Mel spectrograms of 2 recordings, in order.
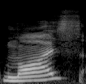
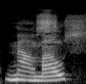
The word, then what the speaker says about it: Maus: There's a great example is this book Maws, I think it's pronounced, M-A-U-S. – Yeah, the comic, well, comic book, the illustrated Mouse, the Holocaust book.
